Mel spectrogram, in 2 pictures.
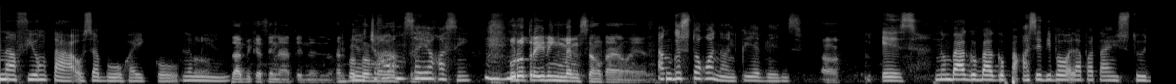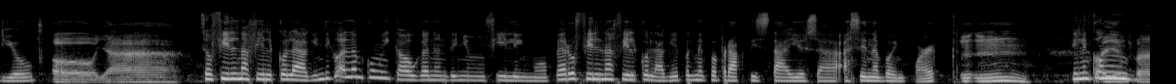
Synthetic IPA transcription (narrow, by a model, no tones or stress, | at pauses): nɐfjʊŋt̪aːʔo̞̰sɐbuːhɐjko̞ʔɐlɐmːojʊnd̪aːmɪkɐsɛnaːt̪ɪnːonːonɐɡ̚pɐjoamt͡ʃɐkaʔɐŋsɐjokɐsɛuːɾot̪ɾejnɪŋmɛmslɐŋt̪aːjoŋɐjonʔɐŋɡʊst̪oko̞no̞nklivɛns | ʔo | ʔɪsnʊŋbaːɡobaːɡo̞pɐkɐsɛd̪ɪbawɐlaːpɐt̪aːjʊŋst̪uːd̪ɪoʔoja̰ | sofilnɐfilkolaːɡɪhɪnd̪iːkoʔɐlamkʊŋɪkawɡɐno̞nd̪ɪnjʊŋfiːlɪŋmo̞pɛːɾo̞filnɐfilkolaːɡɛpɐɡ̚nɐɡ̚pɐpɾak̚t̪ɪst̪aːjo̞sɐʔɐsɪnɐbojnpaɹk̚m̩ː | fiːlɪŋkoɐŋŋ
